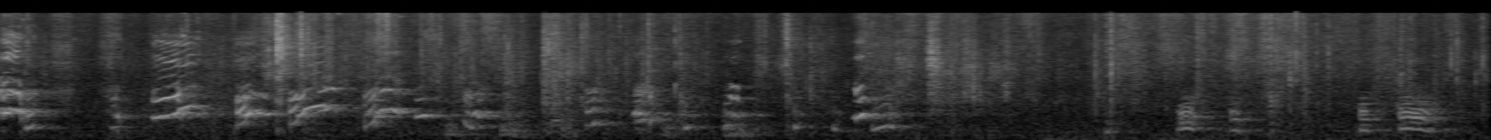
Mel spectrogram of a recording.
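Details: Bohemian Shepherd puppies from an "F" litter, nearly four weeks old, whimpering together: overlapping high, wavering whines and yelps, rising and falling, crowding one another almost continuously with brief gaps, over soft shuffling and rustling.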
